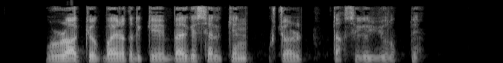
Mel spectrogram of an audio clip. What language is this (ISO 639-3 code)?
uig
